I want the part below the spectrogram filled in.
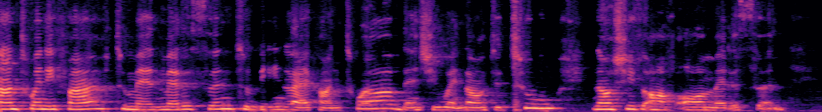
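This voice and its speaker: A woman with a fairly high pitch speaks somewhat breathily at a fairly slow pace. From Jamaica. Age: 50s. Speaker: nurse and diabetes coach. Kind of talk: interview.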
